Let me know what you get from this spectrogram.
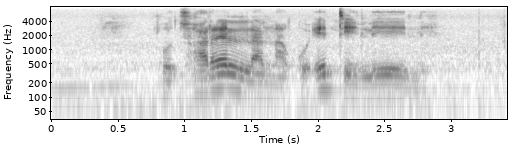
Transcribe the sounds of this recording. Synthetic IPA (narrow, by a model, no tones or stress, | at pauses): ɣʊt͡sʰwaɾɛl̩lanakʼʊʔetʼeleːlɪ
